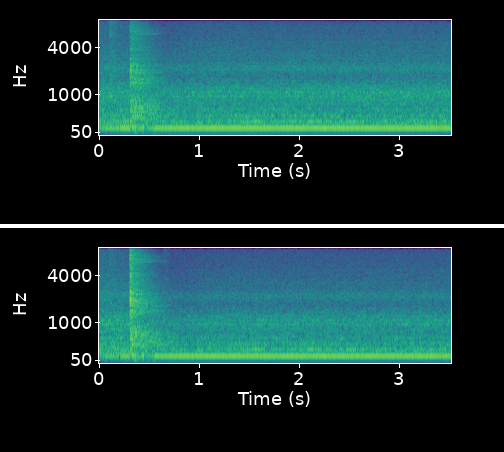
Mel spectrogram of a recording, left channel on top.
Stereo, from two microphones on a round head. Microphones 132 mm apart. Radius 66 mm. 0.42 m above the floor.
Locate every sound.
0.3 s a gunshot: 70° right (ahead or behind), 0.9 m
